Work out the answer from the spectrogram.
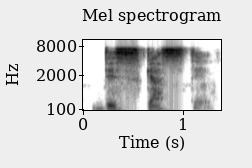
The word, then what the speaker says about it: disgusted: The asterisk, or that, sorry, the apostrophe is before the gus, which shows you that the stress is on the second syllable. Disgusted. So disgusted and interested end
